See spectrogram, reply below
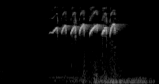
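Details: Ashy tailorbird song, lively and sharp, used as a lure to make other birds answer: a fast run of about seven high, clipped chirping notes at an even pace, ending in a softer trailing note. No other clear sounds.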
